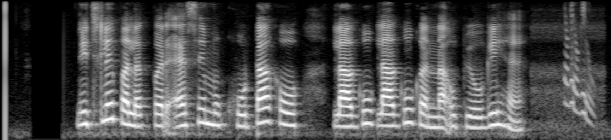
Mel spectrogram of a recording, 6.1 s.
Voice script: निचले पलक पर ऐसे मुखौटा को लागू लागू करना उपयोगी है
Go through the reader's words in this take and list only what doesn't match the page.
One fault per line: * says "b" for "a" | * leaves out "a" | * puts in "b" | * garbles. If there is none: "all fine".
all fine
